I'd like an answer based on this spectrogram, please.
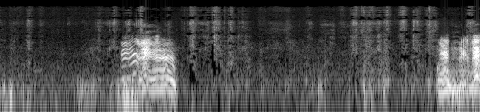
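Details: Dog on an evening walk with Ken, Sally and Yanika: a drawn-out, wavering, harmonic whining cry lasting under a second, then quieter scuffling and a second shorter strained whine near the end.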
